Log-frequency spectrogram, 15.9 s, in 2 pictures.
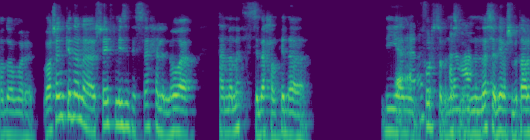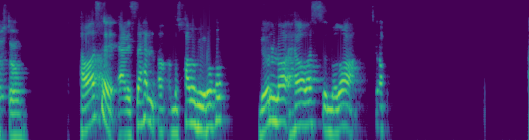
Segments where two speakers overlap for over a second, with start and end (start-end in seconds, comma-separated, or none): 5.9-7.4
